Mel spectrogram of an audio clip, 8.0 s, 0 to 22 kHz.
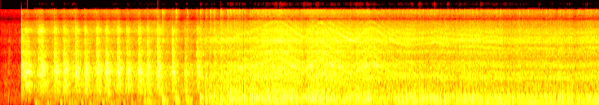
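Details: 2003 Aprilia Tuono after a temporary fix to a corroded fuel pump connector: quick rhythmic cranking, fires and settles into an uneven, wavering idle; rough running, apparent fuelling issues.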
